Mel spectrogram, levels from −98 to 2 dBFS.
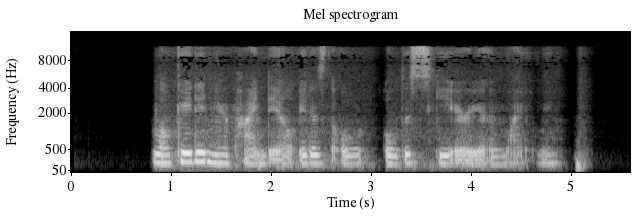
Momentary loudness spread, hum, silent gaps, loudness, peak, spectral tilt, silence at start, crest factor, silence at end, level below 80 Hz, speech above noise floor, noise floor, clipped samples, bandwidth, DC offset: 18 LU; none; none; -19 LUFS; -4 dBFS; -6 dB/octave; 0.85 s; 16 dB; 0.45 s; -60 dBFS; 67 dB; -86 dBFS; under 0.1%; 11.5 kHz; under 0.1%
